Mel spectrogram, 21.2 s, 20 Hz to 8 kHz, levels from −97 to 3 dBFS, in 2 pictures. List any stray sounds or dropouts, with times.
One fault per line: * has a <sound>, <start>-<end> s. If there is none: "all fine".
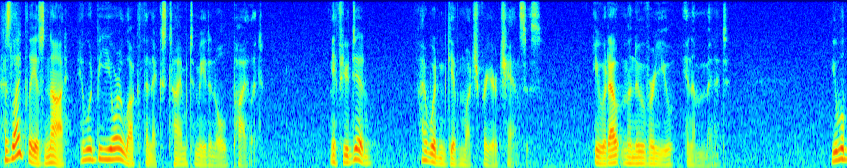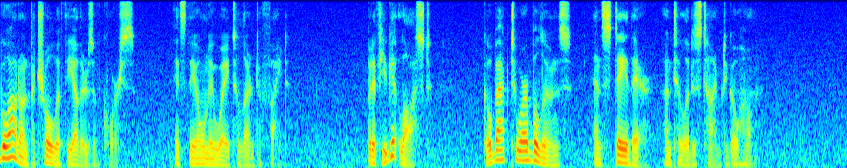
all fine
